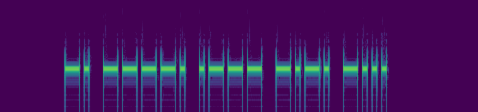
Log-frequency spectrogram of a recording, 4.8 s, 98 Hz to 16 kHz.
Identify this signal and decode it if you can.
Morse code, heard as a keyed tone, about 25 wpm, 700 Hz. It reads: N9JCB
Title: USA Call Signs Repeated 2x 25wpm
